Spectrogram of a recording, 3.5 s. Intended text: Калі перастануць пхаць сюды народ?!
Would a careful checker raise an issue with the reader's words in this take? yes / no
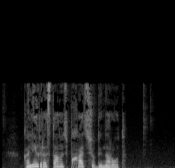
no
